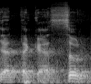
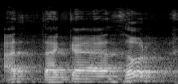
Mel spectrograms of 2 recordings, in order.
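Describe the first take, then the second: First: The consonant is a plain s sound. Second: The consonant is a th sound, tongue tip out. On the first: The speaker calls it wrong. "Kadang-kadang saya dengar baca at-takatsur ada juga ya, tapi yang betulnya sa lah" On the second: The speaker calls it right. "Sa. Tempat keluarnya di ujung lidah"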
